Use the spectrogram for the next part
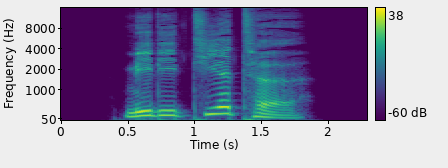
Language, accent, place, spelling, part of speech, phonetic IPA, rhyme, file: German, Germany, Berlin, meditierte, verb, [mediˈtiːɐ̯tə], -iːɐ̯tə, De-meditierte.ogg
- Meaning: inflection of meditieren: 1. first/third-person singular preterite 2. first/third-person singular subjunctive II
